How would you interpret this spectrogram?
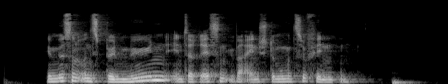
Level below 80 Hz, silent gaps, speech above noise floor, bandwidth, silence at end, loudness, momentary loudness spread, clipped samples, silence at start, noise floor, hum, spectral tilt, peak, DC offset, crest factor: -48 dBFS; none; 21 dB; 11.5 kHz; 0.35 s; -20 LUFS; 18 LU; under 0.1%; 0.45 s; -40 dBFS; none; -5.5 dB/octave; -4 dBFS; under 0.1%; 16 dB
